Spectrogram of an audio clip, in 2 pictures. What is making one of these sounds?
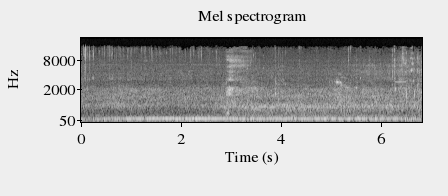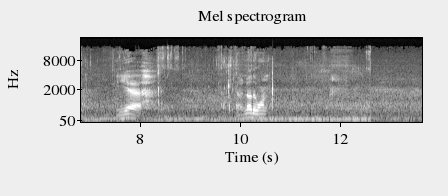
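A fishing reel whirs steadily as line is wound in.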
